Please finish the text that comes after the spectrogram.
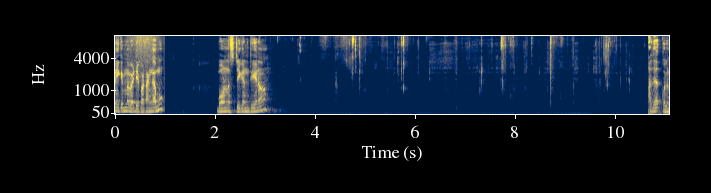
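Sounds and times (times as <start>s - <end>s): chewing with mouth clicks: 3.4s - 10.7s.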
